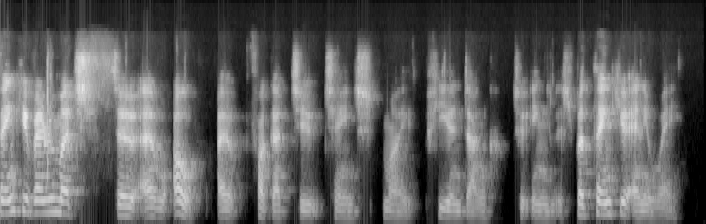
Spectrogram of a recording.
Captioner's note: speaking german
